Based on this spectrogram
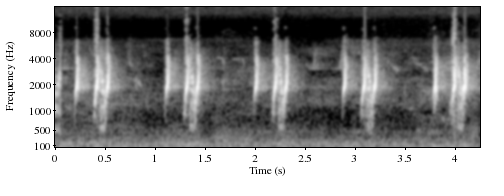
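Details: Calls of a female common quail, sharp three-note phrases of quick clipped notes repeating steadily about once every second, with soft low background noise throughout.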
